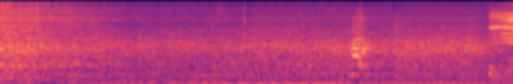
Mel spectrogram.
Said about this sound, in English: we have an Aventador!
